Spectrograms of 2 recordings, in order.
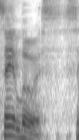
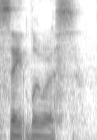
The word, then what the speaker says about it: St. Louis: Well, I should get roasted for one of those pronunciations. No, it's St. Louis.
